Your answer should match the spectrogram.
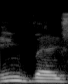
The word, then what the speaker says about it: Yngwie: And tonight, with me, and I know how to say his name because of Yngwie Malmsteen. Tonight, with me is DJ Yngwie Swain.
